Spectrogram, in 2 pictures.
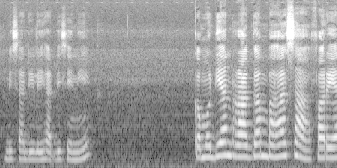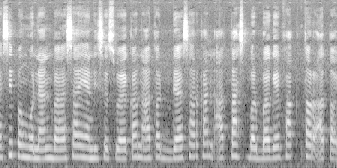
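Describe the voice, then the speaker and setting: A young woman teaches a recorded university class, moving calmly from one slide to the next and often checking in with a gentle "ya". Her voice sits at an ordinary middle pitch. A faint room hum runs underneath, as from a phone or laptop mic. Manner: explains in a calm, step-by-step way, often saying "ya". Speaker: lecturer. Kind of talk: recorded lecture over slides.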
